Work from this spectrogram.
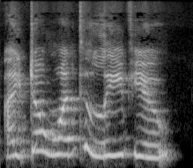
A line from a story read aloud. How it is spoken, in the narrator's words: Charlie sobbed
